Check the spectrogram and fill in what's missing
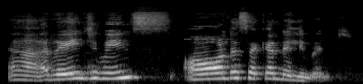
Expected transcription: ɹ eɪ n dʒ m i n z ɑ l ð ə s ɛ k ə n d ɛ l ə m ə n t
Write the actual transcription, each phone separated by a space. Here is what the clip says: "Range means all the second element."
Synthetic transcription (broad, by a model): ɹ eɪ n dʒ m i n s ɑ l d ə s ɛ k ə n d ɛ l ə m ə n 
